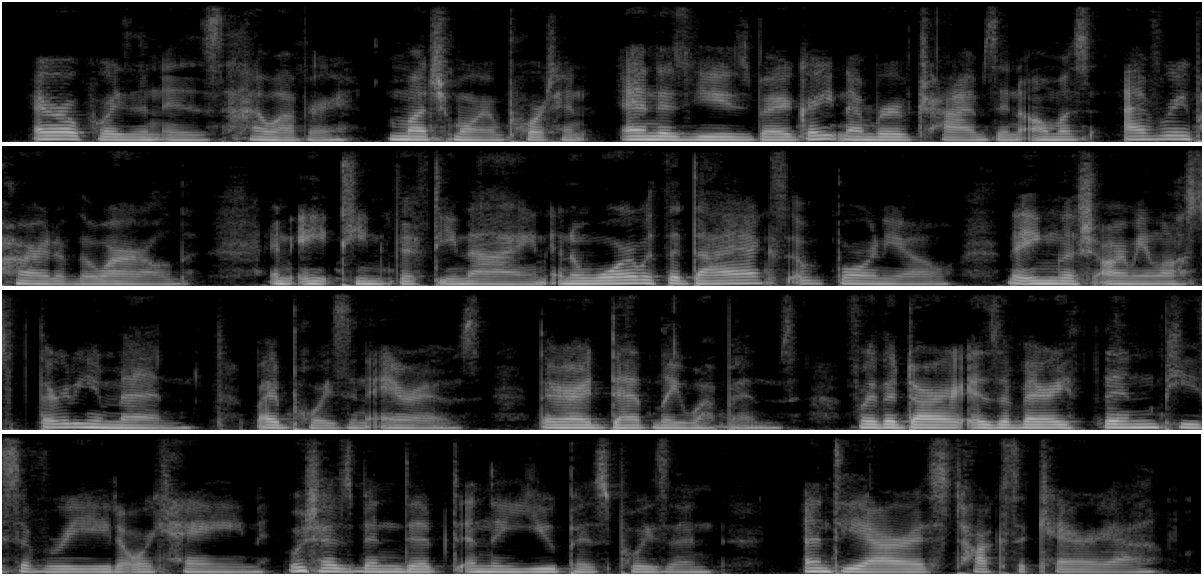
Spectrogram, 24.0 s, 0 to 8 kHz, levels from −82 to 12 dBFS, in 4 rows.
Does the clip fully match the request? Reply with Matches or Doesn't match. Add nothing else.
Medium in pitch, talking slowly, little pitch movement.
Doesn't match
